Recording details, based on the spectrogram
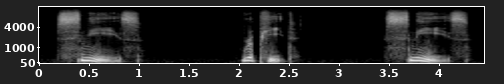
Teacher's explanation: Vibrate vocal cords. Make sure your vocal cords are vibrating to make a buzzing zz sound, not a hissing s sound. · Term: the Z sound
